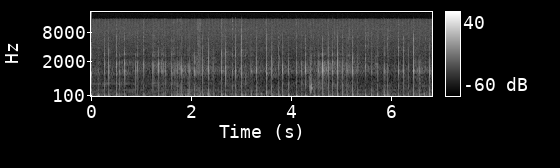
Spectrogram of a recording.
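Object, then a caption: EVA foam slide sandal. Long nails tap and scratch a light blue, thick EVA foam slide sandal with a hollow strap, close to the mic. Dozens of quick, dull, low thuds land in a steady irregular rhythm, each dying almost instantly, with a faint scratchy rustle between them.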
